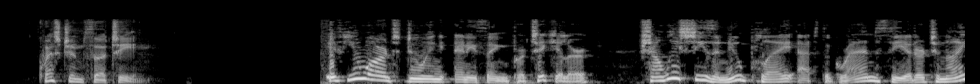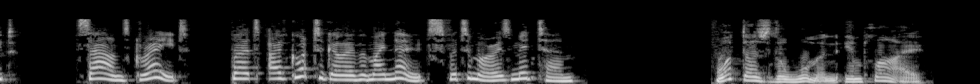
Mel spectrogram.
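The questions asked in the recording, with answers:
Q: What does the woman imply?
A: She can't go to the play because she has to prepare for tomorrow's midterm.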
